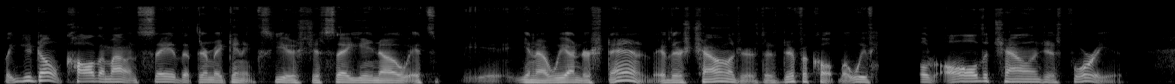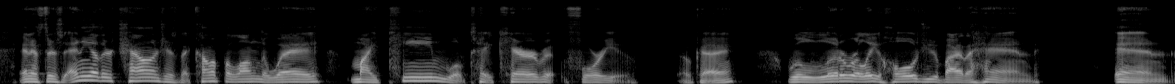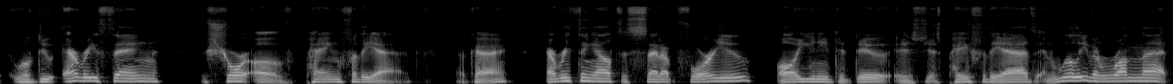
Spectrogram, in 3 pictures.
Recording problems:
audio cutting out; at 9 s

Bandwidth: 15.5 kHz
